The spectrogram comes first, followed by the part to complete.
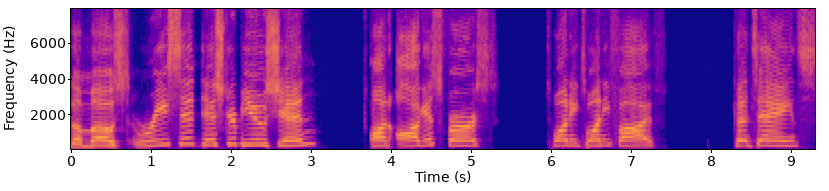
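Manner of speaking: very slow, deliberate reading. Speaker reading a distribution notice aloud to viewers, reading very slowly. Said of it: "I'm reading this very slow".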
